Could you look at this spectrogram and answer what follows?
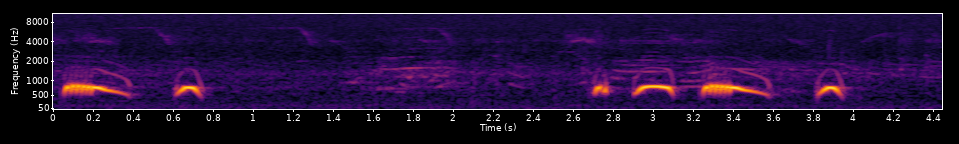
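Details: Spotted dove kept as a decoy to lure wild doves, cooing two phrases: a long slurred coo and a short note, then after a pause a brisk sequence of short and drawn-out hollow coos.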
